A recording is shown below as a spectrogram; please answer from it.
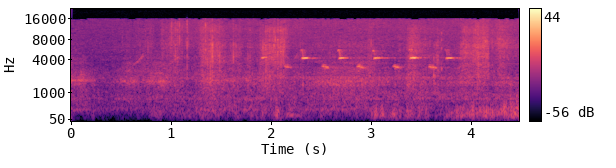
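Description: Bicycle tyres rolling over concrete block paving, a steady noise that grows a little louder. From about two seconds in, a small songbird sings a high two-note phrase repeated about five times.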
